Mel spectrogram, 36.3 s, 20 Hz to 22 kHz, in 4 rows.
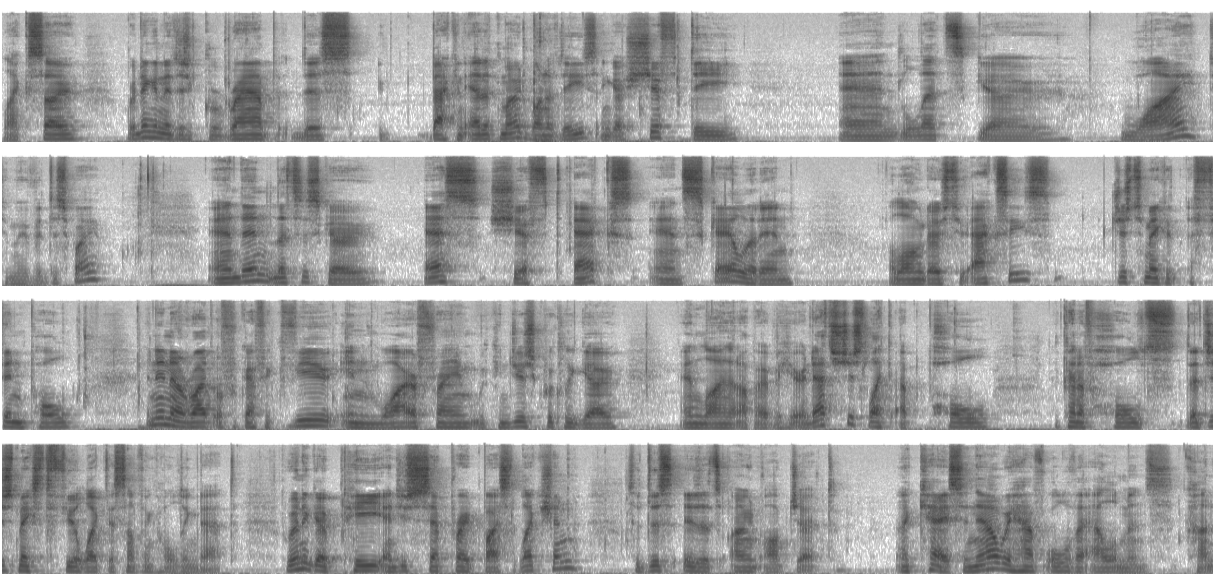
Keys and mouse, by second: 1.6 Tab, 2.5 middle click, 2.6-12.4 right drag, 3.9 ctrl+l, 5.0 shift+d, 12.4-21.2 drag, 12.4 s, 19.2 KP_3, 20.3 z, 21.2-30.5 shift+middle drag, 22.1 g, 25.1 z, 29.8 p, 30.5-31.8 drag, 31.3 Tab, 31.8-33.3 right drag, 32.6 g, 33.3-36.3 middle drag.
